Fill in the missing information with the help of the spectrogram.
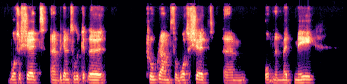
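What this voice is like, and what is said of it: Hesitant, uncertain delivery. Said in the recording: “tell the hesitancy in my voice.”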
